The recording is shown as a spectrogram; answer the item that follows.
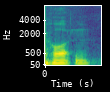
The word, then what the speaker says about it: Houghton: I've been saying Houghton for years, and he finally corrected me on the weekend. Wow. Because I did Andrew hear you say Horton. that at the comp, and I Yeah. thought you pronounced it wrong.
